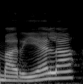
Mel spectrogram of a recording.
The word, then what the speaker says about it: Mariella: I finally suggested to his daughter that the name Mariella, with the Spanish pronunciation Mariela, would be a lovely tribute to both her grandmother and the great grandmother, Mary and Ella.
